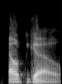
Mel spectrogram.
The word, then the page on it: outgo: American English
